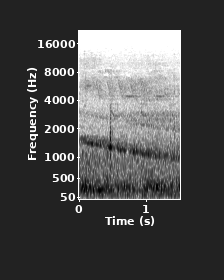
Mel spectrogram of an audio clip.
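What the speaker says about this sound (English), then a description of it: "wherever you go there's ambulances and fire trucks going all over the place" A distant emergency siren, from an ambulance or fire truck, drifts through a quiet outdoor morning as a faint, steady wail under low ambient noise.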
